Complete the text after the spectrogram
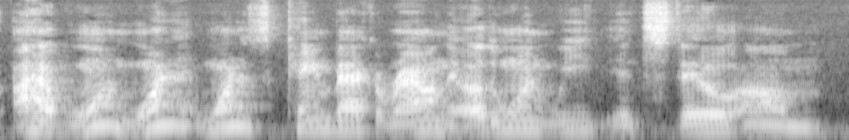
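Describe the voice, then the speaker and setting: A man telling a comic personal story in a rambling, slangy, profane way with animated retelling. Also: on the high side, normal speed. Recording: background noise, room ambience.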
